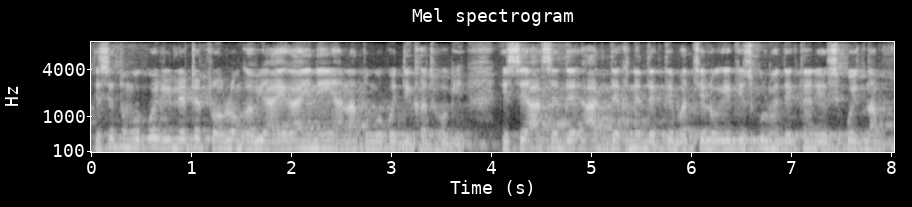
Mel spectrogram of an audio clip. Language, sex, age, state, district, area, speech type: Hindi, male, 45-60, Bihar, Darbhanga, rural, spontaneous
